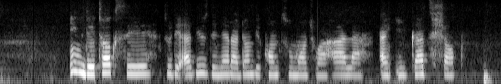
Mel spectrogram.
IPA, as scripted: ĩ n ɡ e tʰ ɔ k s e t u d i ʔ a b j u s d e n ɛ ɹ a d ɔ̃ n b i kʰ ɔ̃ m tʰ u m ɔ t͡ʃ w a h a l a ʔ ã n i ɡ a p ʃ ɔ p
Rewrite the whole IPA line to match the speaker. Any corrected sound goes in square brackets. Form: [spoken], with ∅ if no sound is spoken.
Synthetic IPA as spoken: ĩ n [d] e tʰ ɔ k s e t u d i ʔ a b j u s d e n ɛ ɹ a d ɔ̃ n b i kʰ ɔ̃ m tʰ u m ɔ t͡ʃ w a h a l a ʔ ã n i ɡ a [t] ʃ ɔ p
